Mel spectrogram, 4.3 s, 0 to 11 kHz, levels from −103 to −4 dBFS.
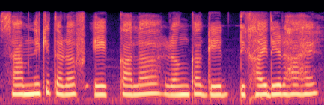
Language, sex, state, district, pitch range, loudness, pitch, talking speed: Hindi, female, Assam, Kamrup Metropolitan, 235-250 Hz, -13 LUFS, 245 Hz, 165 wpm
